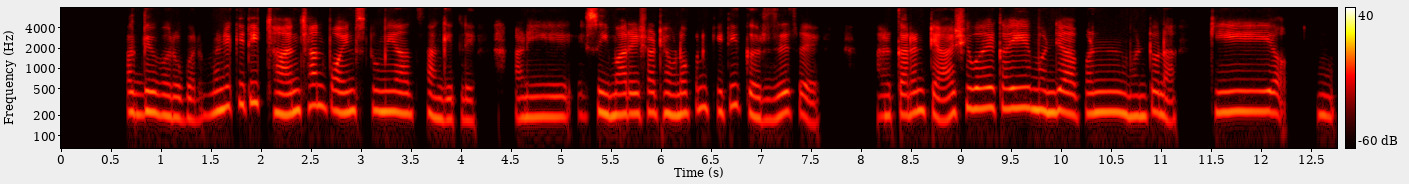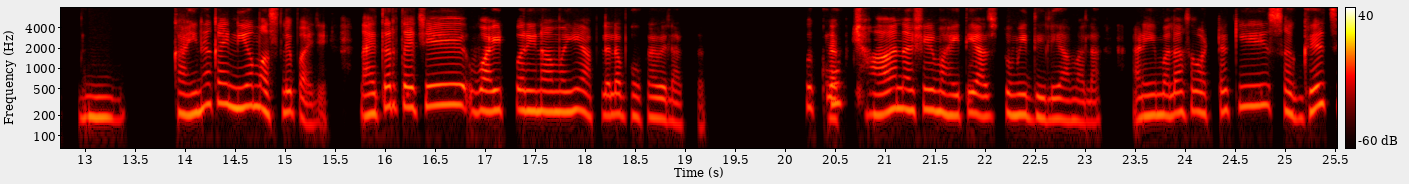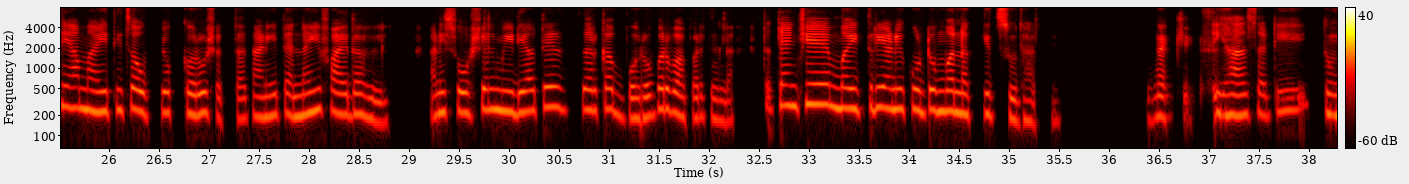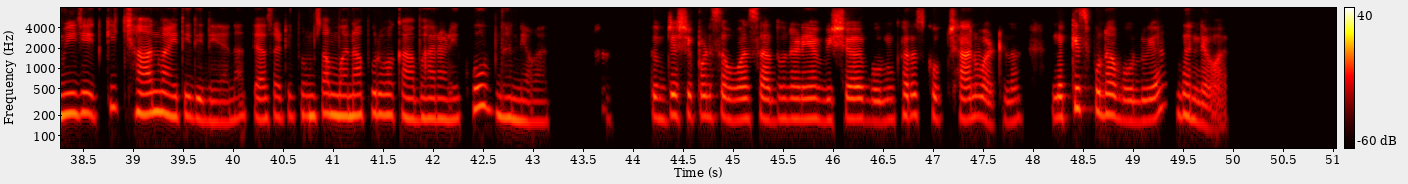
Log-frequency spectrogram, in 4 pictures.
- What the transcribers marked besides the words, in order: tapping; other background noise
- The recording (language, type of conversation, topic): Marathi, podcast, सोशल मीडियामुळे मैत्री आणि कौटुंबिक नात्यांवर तुम्हाला कोणते परिणाम दिसून आले आहेत?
